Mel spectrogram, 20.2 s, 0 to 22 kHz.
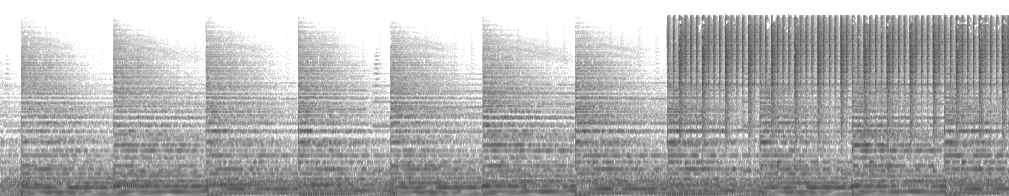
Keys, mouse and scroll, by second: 3.1 click, 4.0 click, 6.8 click, 8.4 click, 9.7 click.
